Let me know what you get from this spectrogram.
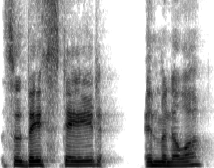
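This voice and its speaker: A man's voice: fairly high pitch, flat delivery, unhurried, a bit bright, clear, resonant tone. A man hosting a podcast who reads guest introductions carefully and asks plain follow-up questions. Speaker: podcast host. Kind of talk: podcast interview.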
